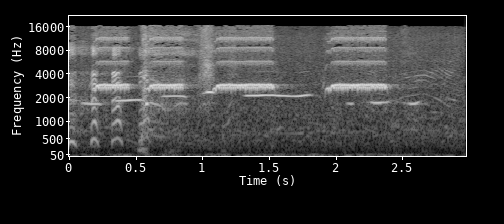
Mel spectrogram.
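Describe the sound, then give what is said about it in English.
A very loud, shrill whistle sounds in sharp repeated blasts: a quick trill, then two long piercing tones with brief gaps between them, dominant with no one speaking. “Okay, so I will judge that you regroup to the sound of a very loud whistle.”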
